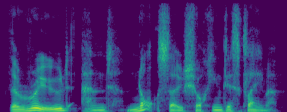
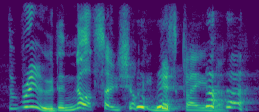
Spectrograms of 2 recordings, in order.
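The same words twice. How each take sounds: First: It is read in a natural speaking voice. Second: It is read in a put-on character voice. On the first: The speaker calls it wrong. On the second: The speaker calls it right.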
